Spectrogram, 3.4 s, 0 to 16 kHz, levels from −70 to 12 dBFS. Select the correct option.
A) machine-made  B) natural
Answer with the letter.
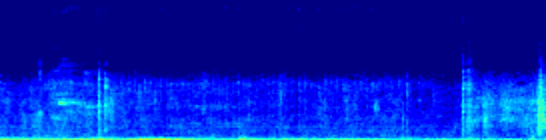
A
